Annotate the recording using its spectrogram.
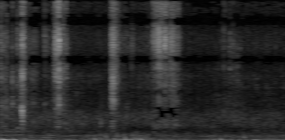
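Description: Low, uneven rumble of wind on the microphone, with faint voices in the background.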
